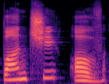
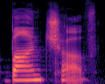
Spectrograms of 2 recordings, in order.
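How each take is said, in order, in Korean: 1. 두 단어는 따로 말해요. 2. 두 단어는 연결해서 말해요. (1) "bunch of 아니고" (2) "of라고 연음해서 입술 쭉 내밀고"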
